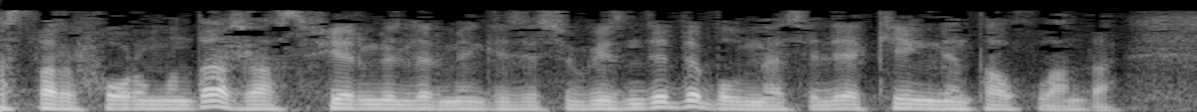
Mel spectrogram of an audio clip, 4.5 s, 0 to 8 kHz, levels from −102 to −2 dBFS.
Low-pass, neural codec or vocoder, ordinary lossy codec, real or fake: 7.2 kHz; vocoder, 22.05 kHz, 80 mel bands, Vocos; MP3, 24 kbps; fake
